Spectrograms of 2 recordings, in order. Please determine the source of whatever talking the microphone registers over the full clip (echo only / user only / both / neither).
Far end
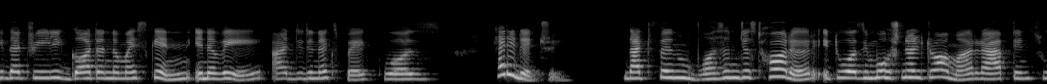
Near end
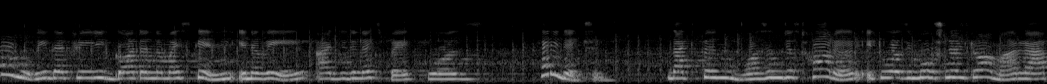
echo only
